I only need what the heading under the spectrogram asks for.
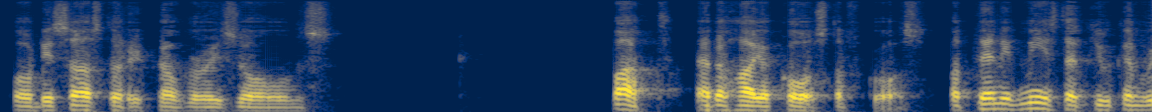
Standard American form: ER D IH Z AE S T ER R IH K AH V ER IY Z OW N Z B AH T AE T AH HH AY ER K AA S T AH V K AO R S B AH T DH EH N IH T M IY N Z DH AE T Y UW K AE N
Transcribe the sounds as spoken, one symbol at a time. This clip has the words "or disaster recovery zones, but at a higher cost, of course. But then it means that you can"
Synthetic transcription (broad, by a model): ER D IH S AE S T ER R IH K AH V ER IY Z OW N S B AH T AE T AH HH AY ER K AA S T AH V K AO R S B AH T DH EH N IH T M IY N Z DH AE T Y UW K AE N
